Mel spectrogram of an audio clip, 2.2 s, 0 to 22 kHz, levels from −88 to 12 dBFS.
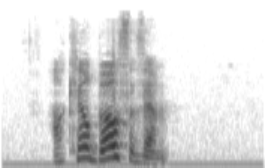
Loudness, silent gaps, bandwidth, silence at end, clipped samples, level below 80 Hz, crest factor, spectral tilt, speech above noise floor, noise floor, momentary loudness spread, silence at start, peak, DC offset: -18 LUFS; none; 16 kHz; 0.8 s; under 0.1%; -66 dBFS; 20 dB; -4 dB/octave; 34 dB; -52 dBFS; 19 LU; 0.45 s; 0 dBFS; under 0.1%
